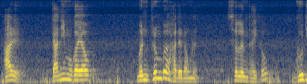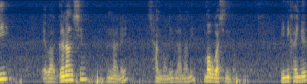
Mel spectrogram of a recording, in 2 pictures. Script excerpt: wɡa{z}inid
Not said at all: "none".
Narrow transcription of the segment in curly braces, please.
s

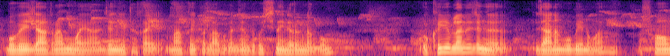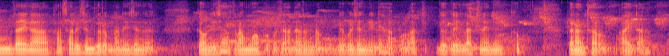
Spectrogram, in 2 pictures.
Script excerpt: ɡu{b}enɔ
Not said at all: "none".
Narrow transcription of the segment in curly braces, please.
b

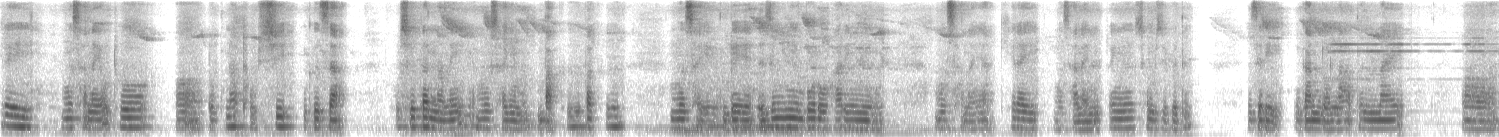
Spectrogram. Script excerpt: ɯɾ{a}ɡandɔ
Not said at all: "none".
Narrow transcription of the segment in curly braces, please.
i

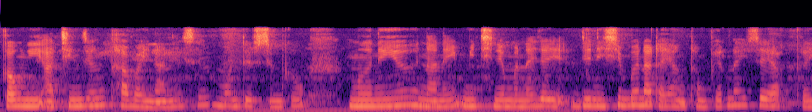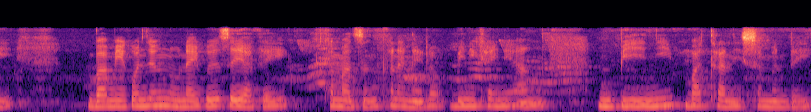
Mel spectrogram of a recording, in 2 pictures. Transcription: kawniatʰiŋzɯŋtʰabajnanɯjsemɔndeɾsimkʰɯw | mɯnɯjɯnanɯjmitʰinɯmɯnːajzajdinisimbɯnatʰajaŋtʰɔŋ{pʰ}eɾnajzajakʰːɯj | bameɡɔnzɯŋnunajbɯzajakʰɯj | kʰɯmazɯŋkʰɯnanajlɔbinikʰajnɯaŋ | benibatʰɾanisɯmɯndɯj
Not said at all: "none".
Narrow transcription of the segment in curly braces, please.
pʰ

